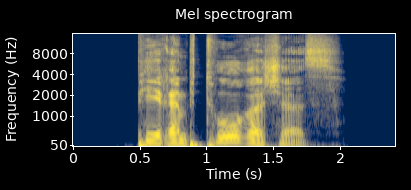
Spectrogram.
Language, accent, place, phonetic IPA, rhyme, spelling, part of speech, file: German, Germany, Berlin, [peʁɛmpˈtoːʁɪʃəs], -oːʁɪʃəs, peremptorisches, adjective, De-peremptorisches.ogg
- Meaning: strong/mixed nominative/accusative neuter singular of peremptorisch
